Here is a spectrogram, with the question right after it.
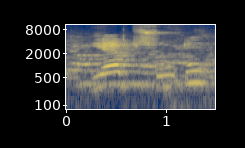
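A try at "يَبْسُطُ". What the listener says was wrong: यब बा को कलकला करें यबसुत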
